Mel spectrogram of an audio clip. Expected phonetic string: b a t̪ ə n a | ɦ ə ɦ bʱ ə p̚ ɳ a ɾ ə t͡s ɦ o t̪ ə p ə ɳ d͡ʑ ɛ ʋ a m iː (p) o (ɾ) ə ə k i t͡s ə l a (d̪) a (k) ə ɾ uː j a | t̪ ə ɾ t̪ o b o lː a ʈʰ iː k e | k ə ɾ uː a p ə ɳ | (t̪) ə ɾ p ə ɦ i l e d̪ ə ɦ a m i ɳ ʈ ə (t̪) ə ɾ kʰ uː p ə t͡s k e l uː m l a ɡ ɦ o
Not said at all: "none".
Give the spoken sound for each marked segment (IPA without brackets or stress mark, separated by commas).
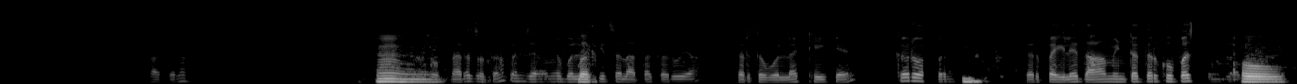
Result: b, l, t̪, k, t̪, t̪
